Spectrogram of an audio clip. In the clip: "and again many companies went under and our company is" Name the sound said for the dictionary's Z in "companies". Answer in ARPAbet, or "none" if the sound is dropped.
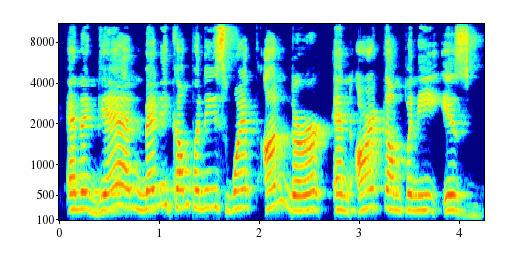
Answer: Z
